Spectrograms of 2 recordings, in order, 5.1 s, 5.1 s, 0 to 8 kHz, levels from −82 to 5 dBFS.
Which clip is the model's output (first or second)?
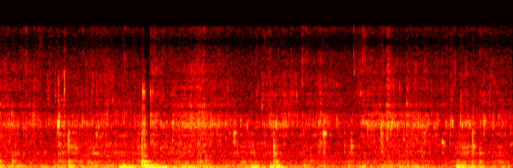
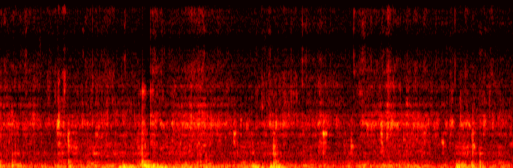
second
